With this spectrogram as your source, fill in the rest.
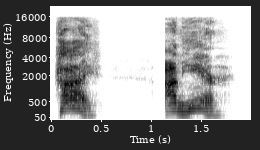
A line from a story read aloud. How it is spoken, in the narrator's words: Annie sputtered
